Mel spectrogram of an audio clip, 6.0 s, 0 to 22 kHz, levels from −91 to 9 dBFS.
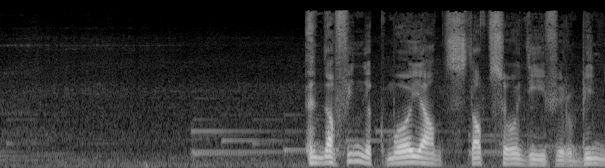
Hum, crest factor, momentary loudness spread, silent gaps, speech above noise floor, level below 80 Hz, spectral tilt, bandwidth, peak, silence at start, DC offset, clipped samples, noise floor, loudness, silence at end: none; 22 dB; 10 LU; none; 32 dB; -54 dBFS; -5.5 dB/octave; 17 kHz; 0 dBFS; 1.9 s; under 0.1%; under 0.1%; -51 dBFS; -20 LUFS; 0 s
